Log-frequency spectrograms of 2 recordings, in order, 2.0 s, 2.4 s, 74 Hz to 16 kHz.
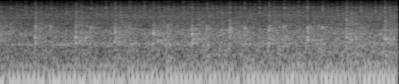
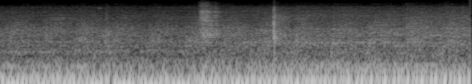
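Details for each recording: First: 1972 International 1110 pickup, IH 345 V8 with new Holley 2-barrel carb at idle: loud raspy rumble with sharp puffing and ticking per firing pulse from glass packs and big holes throughout the exhaust. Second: 1972 International 1110 pickup, IH 345 V8 with new Holley 2-barrel carb, fires right up: deep steady rumble through glass packs and a holed exhaust, no misses or knocks; runs pretty good.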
